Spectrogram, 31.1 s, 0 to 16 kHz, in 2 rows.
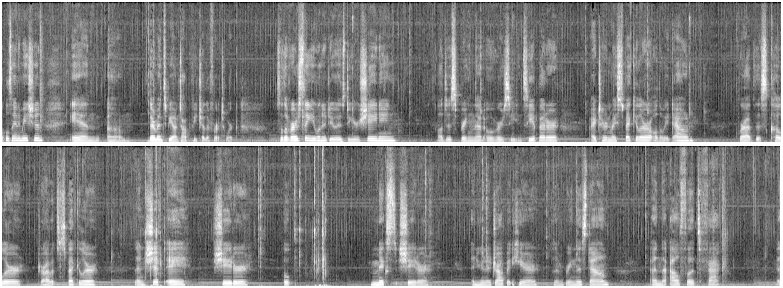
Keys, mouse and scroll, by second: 1.2 click, 7.0 middle click, 8.1-9.8 drag, 9.8-10.1 scroll up 1, 10.1 middle click, 10.6 scroll up 1, 11.6-13.2 drag, 13.3 scroll down 1, 13.7 middle click, 13.7 scroll up 1, 15.2 click, 17.1 middle click, 19.6 shift+a, 20.6 click, 21.4 right click, 21.9 shift+a, 24.0-30.2 drag, 30.5 scroll down 1, 30.8 middle click.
